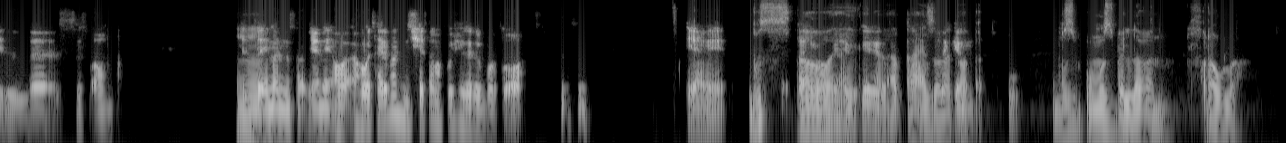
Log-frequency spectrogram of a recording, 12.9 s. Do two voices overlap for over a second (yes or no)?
yes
